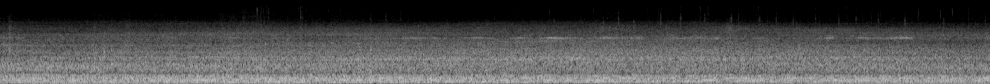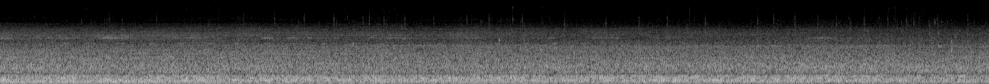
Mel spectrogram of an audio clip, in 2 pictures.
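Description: An outboard motor hums steadily close by.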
